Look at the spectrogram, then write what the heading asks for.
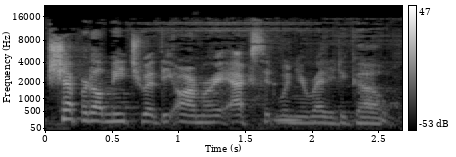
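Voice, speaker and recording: A woman's voice: fairly low pitch, racing, slight background noise, close to an everyday voice. An actress playing a ruthless female crime boss in a video game, commanding and clipped with a cool sardonic edge. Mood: irritated, determined. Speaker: gang leader and commander. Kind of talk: video game cutscene acting.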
